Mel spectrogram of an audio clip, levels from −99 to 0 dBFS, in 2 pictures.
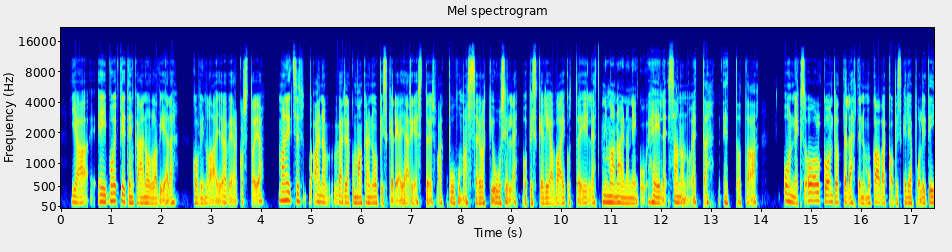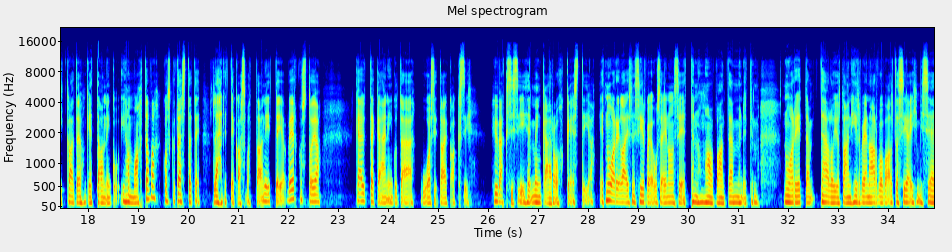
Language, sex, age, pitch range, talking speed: Finnish, female, 40-59, 130-150 Hz, 150 wpm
